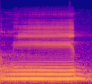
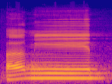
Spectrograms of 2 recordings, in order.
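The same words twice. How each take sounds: First: Both vowels are held long. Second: Only the second vowel is held long. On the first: "Lebih baik panjang aminnya" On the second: "a-nya pendek, min-nya panjang"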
